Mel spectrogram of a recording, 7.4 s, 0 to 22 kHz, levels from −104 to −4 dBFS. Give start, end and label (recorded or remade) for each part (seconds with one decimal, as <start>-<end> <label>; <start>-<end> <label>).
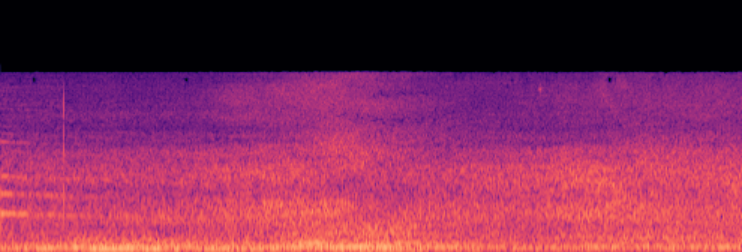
0.0-7.4 recorded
